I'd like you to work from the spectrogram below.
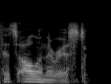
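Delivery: quiet mutter under the breath, aside. Playing a character after a failed throw at the table: muttering under breath. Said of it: "I'd like to mutter under my breath".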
